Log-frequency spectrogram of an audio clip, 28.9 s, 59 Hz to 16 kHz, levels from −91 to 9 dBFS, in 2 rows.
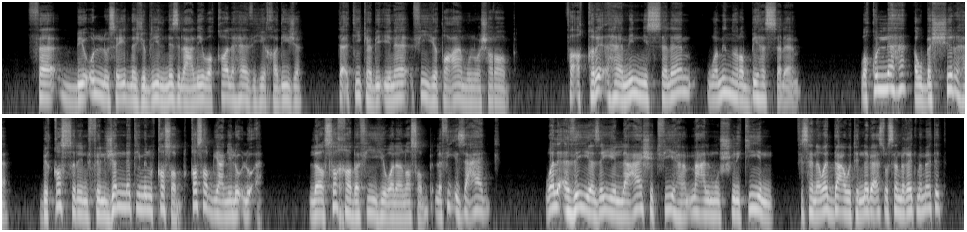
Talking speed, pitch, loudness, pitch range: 120 wpm, 135 Hz, -16 LUFS, 125-155 Hz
